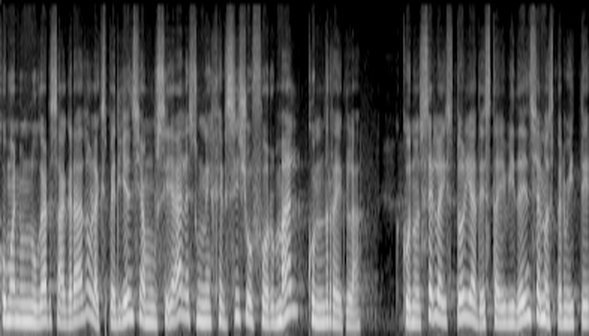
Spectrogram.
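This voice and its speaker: The tone is dark and mellow, at a moderate pace. The background is quiet. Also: woman. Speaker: lecturer. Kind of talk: conference lecture. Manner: halting, self-correcting.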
